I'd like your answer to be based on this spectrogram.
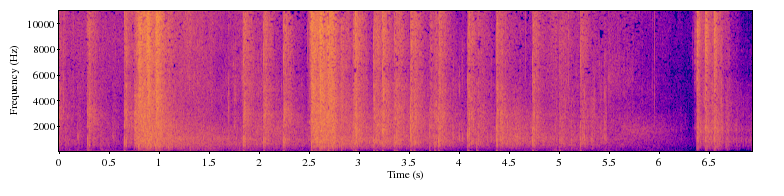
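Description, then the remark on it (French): Rapid bursts of gunfire during a French army military exercise in Estonia crackle from several directions. Dense volleys and scattered single shots overlap, some loud and others quieter, then a brief lull comes before another sharp burst. “Rapidement, les coups retentissent de toutes parts.”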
